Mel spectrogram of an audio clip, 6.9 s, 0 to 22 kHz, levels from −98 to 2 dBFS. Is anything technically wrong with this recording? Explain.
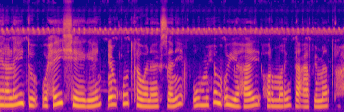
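No, nothing technically wrong turns up in this speech recording; it all sounds fine to my ear.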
